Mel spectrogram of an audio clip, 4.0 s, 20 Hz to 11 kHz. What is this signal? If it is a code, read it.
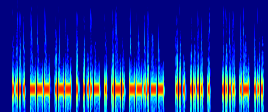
Morse code, heard as a keyed tone, about 46 wpm, 700 Hz. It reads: HOWEVER, SHE HAS
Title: Sentences from Top 1000 Words - Review Part 2 - 45wpm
